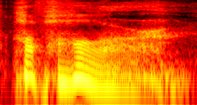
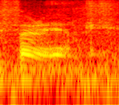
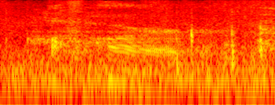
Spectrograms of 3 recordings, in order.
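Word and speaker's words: Hfuhruhurr: Hofhar. Dr. Furrier, it's Hofhar. I'm sorry. That's all right. A lot of people mispronounce it, but it sounds just the way it's spelled.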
